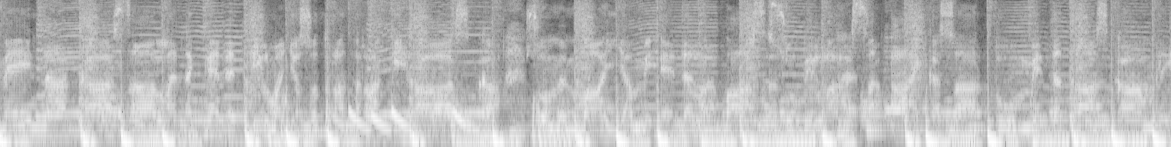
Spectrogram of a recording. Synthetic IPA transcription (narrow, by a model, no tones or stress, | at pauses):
meinːˑæːɡɑːsɑːlːɑnːækædet̪ːilmɑnjosot̪olɑt̪rɑkihɑːskɑːsuomemːɑjːɑmːḭʔet̪elːæʋɑːstːɑsupillːɑhesːɑ̰ʔɑikɑsɑːt̪uːmmit̪ːæt̪ɑːskɑmri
